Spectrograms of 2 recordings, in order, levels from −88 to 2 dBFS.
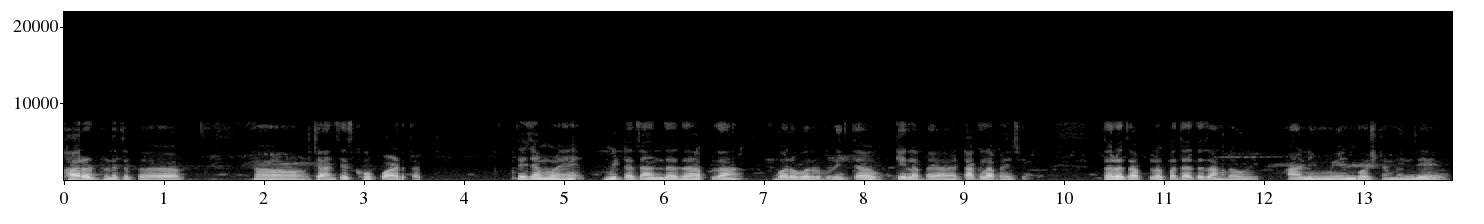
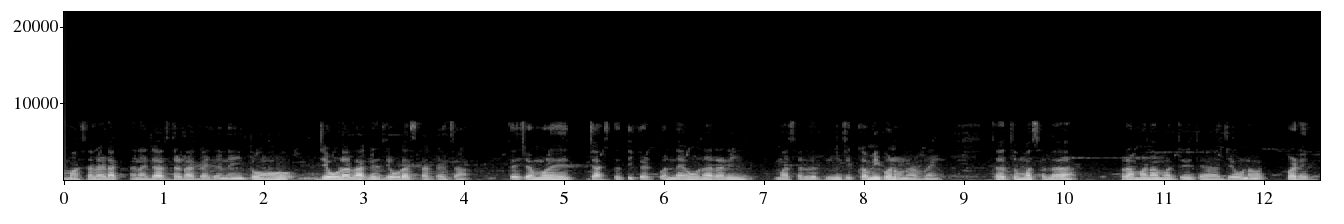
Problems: background sounds at intervals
